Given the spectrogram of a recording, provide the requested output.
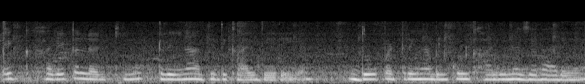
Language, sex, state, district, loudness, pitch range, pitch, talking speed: Hindi, female, Bihar, East Champaran, -15 LUFS, 230-250 Hz, 240 Hz, 205 wpm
